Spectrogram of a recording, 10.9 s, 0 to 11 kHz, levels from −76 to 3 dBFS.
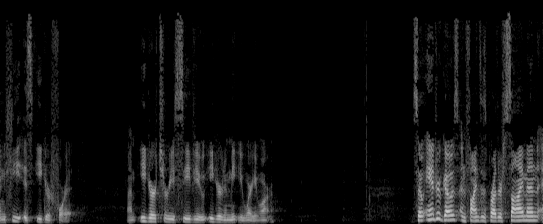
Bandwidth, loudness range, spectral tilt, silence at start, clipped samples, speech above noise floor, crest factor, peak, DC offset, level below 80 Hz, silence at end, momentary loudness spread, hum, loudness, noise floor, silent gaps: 11 kHz; 13 LU; -4.5 dB/octave; 0 s; under 0.1%; 50 dB; 22 dB; -4 dBFS; under 0.1%; -78 dBFS; 0 s; 15 LU; none; -24 LUFS; -75 dBFS; none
